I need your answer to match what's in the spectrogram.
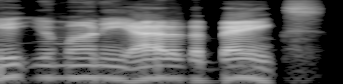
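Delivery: animated sailor character voice. Quoting a gentleman watched yesterday, in a Popeye-like voice. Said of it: "Like Popeye?".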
